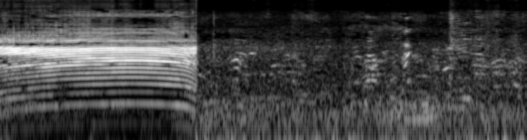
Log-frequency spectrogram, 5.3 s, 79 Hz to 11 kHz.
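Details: Improved-breed dairy cows and calves at the Monday Ambari cattle market in Dinajpur, recorded 10/2/25. One loud, drawn-out, richly harmonic moo lasts about two seconds, then cuts abruptly to murmuring market bustle and voices.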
